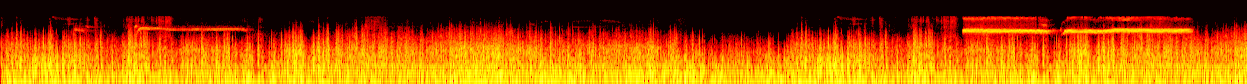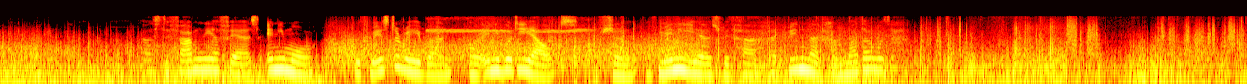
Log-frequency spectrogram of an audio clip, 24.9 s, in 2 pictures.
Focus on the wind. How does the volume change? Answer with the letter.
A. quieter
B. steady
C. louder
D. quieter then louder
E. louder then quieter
B.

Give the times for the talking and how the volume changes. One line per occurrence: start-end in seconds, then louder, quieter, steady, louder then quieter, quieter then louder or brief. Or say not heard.
13.9-21.4 steady.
